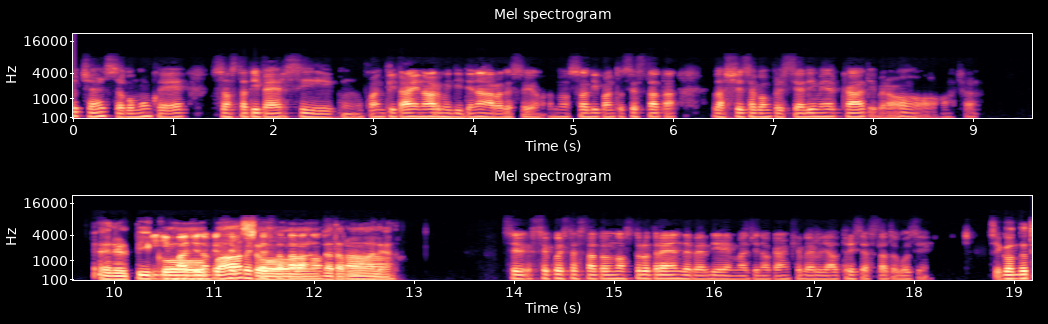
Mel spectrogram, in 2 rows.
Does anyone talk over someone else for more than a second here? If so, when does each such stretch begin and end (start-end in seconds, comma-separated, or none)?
10.3-12.8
